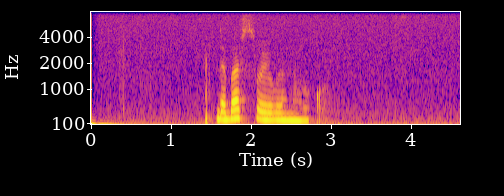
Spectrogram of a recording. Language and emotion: Russian, neutral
